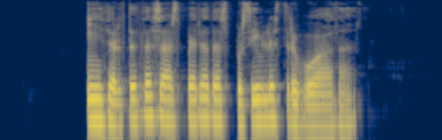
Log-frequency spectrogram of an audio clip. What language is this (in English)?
Galician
